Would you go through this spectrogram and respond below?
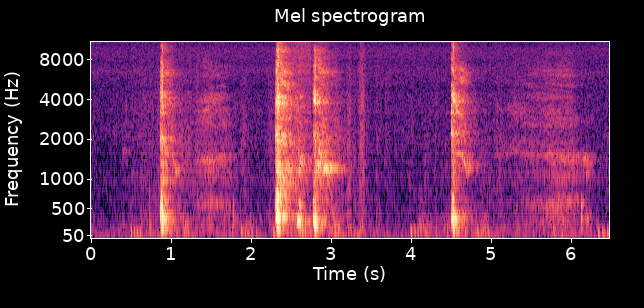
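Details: Persistent cough from an adult watching TV: four bursts of sharp repeated coughs in about six seconds, with faint soft thumping behind from a puppy wagging its tail on the sofa.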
